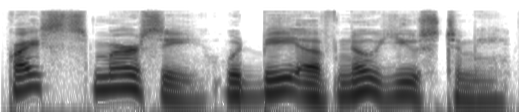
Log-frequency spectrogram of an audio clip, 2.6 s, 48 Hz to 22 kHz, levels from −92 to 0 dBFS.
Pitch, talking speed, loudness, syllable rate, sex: 125 Hz, 210 wpm, -19 LUFS, 4.5 syllables/s, male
